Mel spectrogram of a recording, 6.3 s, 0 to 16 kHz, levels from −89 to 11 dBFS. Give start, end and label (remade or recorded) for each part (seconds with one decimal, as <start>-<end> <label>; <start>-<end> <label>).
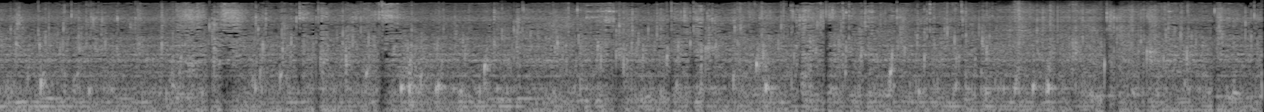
0.0-5.0 recorded; 5.0-5.8 remade; 5.8-6.3 recorded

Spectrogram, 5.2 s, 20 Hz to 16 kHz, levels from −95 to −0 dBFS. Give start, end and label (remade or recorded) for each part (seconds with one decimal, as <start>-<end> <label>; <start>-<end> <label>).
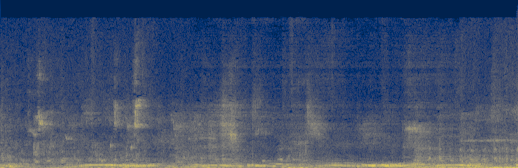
0.0-1.9 recorded; 1.9-4.6 remade; 4.6-5.2 recorded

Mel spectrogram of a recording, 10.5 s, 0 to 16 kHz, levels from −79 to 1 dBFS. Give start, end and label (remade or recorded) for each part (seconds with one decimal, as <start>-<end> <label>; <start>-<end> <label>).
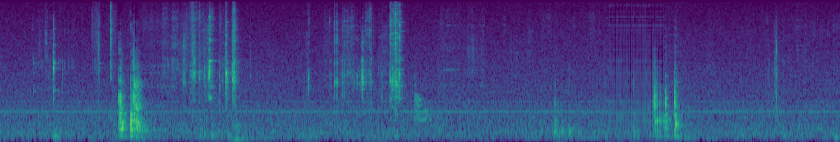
0.0-7.6 recorded; 7.6-8.3 remade; 8.3-10.5 recorded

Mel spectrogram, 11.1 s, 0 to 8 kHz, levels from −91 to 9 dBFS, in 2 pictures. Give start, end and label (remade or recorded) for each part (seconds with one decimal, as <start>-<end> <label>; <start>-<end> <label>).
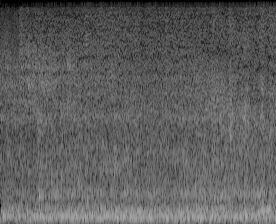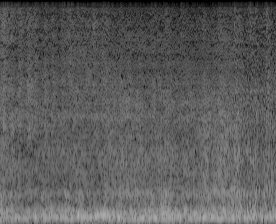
0.0-5.5 recorded; 5.5-10.2 remade; 10.2-11.1 recorded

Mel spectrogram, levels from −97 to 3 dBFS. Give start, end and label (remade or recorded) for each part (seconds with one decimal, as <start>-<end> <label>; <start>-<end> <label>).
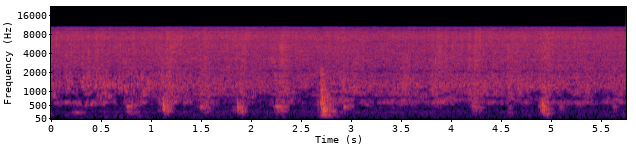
0.0-1.0 remade; 1.0-5.8 recorded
